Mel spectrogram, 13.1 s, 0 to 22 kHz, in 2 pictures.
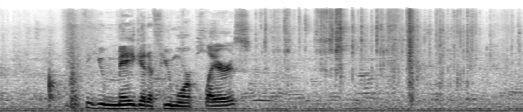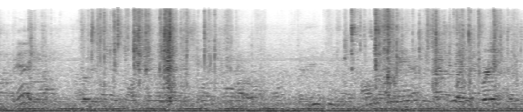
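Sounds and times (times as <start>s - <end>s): foil pack tearing and crinkling: 3.3s - 6.6s, 7.6s - 9.5s, 10.8s - 13.0s.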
